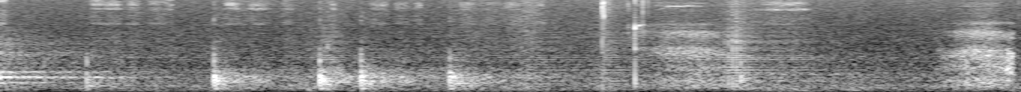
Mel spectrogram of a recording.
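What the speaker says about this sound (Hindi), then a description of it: "तो ये दो विशेषताएं अपन और लिख देते हैं" A teacher writing notes during a lesson, faint scratching strokes with soft taps at irregular intervals and no talking.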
